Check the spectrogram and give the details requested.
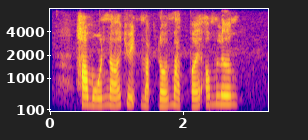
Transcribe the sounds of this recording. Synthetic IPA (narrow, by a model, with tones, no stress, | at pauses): hɔ̰˧˨mu˨˦ənːɔ˨˦jt͡ɕwḭ˧˨ənma˨˩t̚ɗo˨˦jma˨˩t̚v̥əː˨˦jʔə˧wŋ͡mlɨ˧əŋ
